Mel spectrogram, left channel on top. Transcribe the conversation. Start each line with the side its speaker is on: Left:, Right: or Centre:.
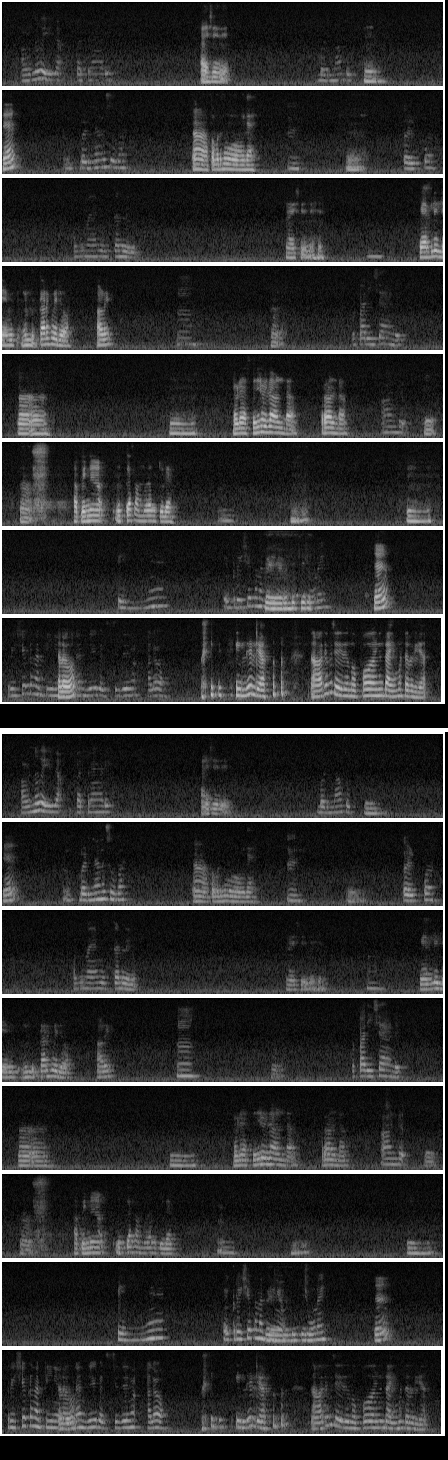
Right: അവിട്ന്നും കയൂല്ല, പരപ്പനങ്ങാടിയാ
Left: അഅ് ശരി
Right: ബട്ന്നാ
Left: ഉം. ഏ?
Right: ഇബട്ന്നാണ് സുഖം.
Left: ആ അപ്പൊ ഇവട്ന്ന് പോവുംല്ലേ
Right: ഉം.
Left: ഉം.
Right: കൊഴപ്പം അപ്പൊ മേം വിളിക്കാണ്ട് വരും.
Left: അഅ് ശരി
Right: ഉം.
Left: കേരലില്ലേ വീട്ട് നിക്കാനൊക്കെ വരോ ആള്
Right: ഊം.
Left: ഉം
Right: ഇപ്പ പരീക്ഷയായോണ്ട്
Left: ആ ആഹ് ഉം എവിടെ അസ്ഥനി ചോുന്ന ആളുണ്ടാ കുറ ആളുണ്ടാ
Right: ആണ്ട്
Left: മ് ആ അ പിന്നെ നിക്കാ സമ്മതം കിട്ടൂലേ
Right: മ്
Left: <unintelligible> പിന്നെ
Right: പിന്നേ..... എ കൃഷിയൊക്കെ നട്ടീന്യോ
Left: വേറെന്തൊക്കെയ
Right: ജൂണ്
Left: ഏ?
Right: കൃഷിയൊക്കെ നട്ടീന്യൊ?
Left: ഹലോ
Right: ജൂൺ അഞ്ച് പരിസ്ഥിതിദിനം അലോ
Left: ഹി ഹി ഹി ഇല്ല ഇല്ലാ. ആദ്യക്കെ ചെയ്തിന്നു ഇപ്പൊ അതി ടൈം ഇട്ടറില്ല.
